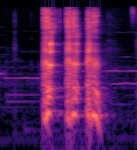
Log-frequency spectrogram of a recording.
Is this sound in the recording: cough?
yes

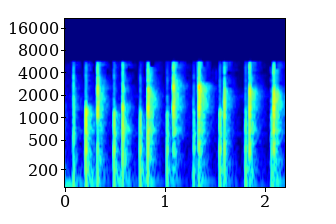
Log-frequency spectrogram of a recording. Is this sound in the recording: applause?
yes

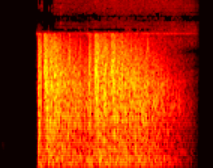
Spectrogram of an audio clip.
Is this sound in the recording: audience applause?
no

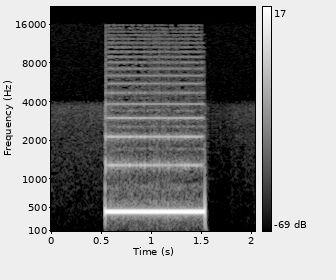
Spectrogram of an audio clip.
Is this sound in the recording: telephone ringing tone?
yes

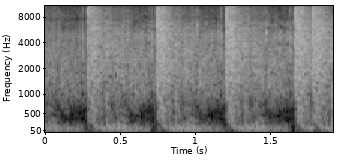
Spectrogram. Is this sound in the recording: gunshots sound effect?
yes

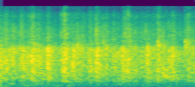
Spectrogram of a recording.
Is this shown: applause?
yes

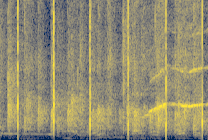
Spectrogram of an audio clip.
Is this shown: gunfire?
no

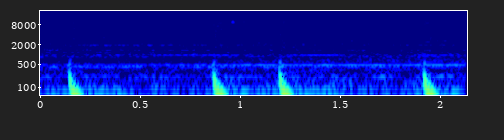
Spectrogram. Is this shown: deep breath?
no

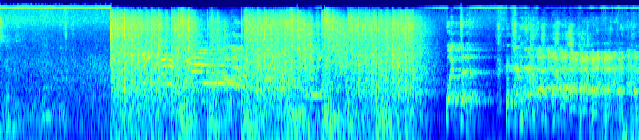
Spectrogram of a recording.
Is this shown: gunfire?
yes

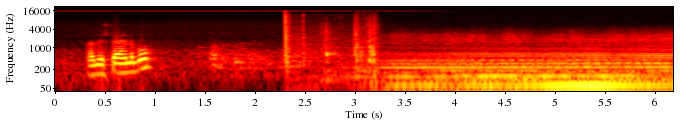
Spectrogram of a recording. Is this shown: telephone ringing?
no

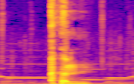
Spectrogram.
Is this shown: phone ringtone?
no

